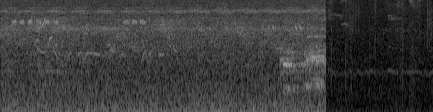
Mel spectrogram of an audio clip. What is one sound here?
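A water sprinkler hisses as it sprays outdoors.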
